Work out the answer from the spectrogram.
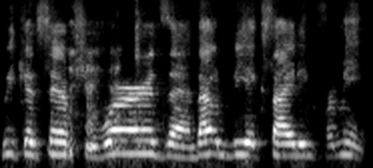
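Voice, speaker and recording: Woman from Haiti, mid-pitched guest on a video call, measured and polite, reading from notes. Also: fairly even intonation, a little mellow. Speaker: meeting guest.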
